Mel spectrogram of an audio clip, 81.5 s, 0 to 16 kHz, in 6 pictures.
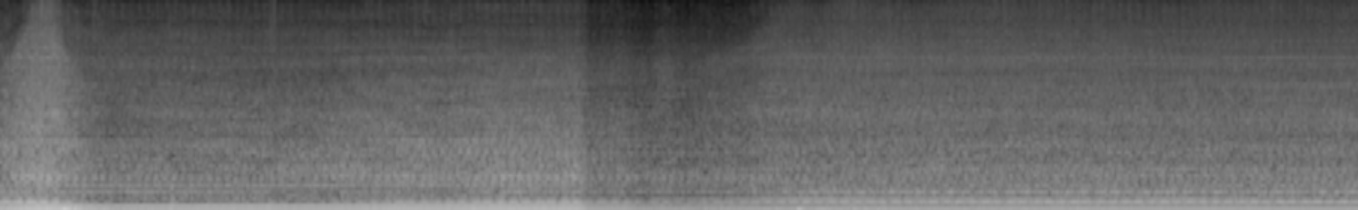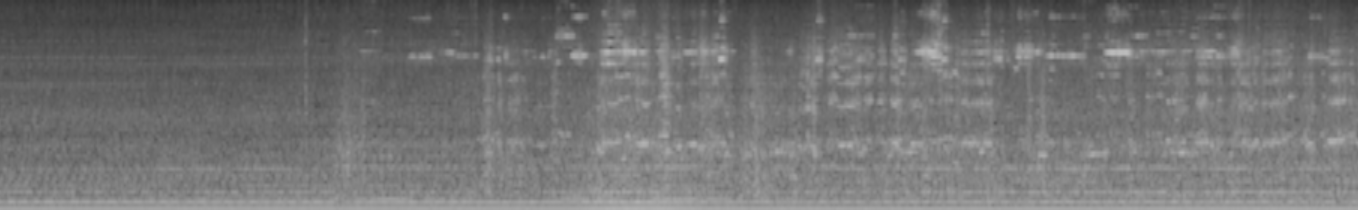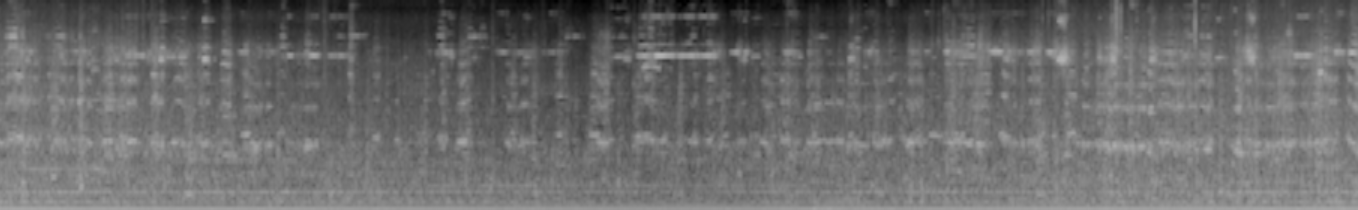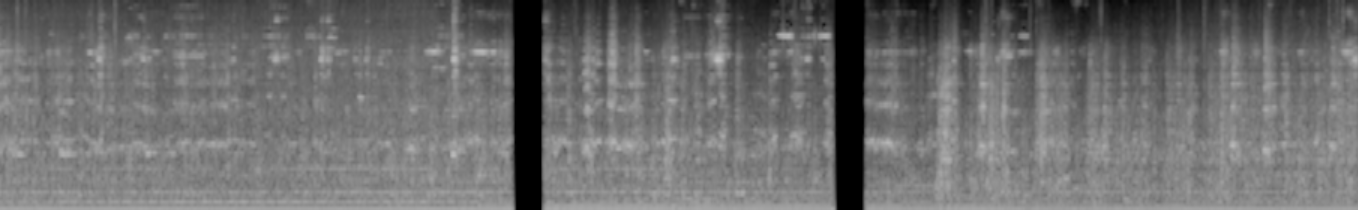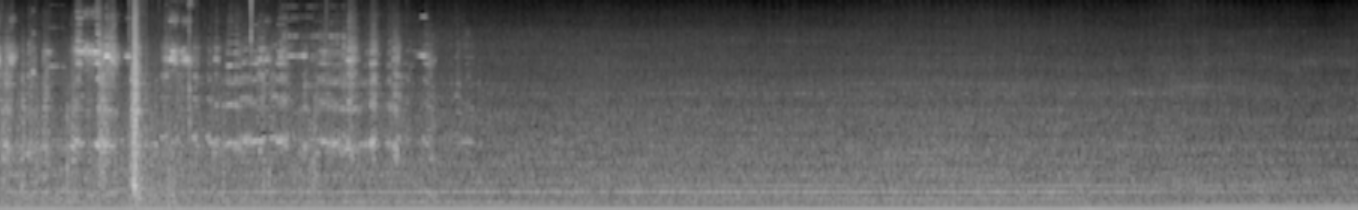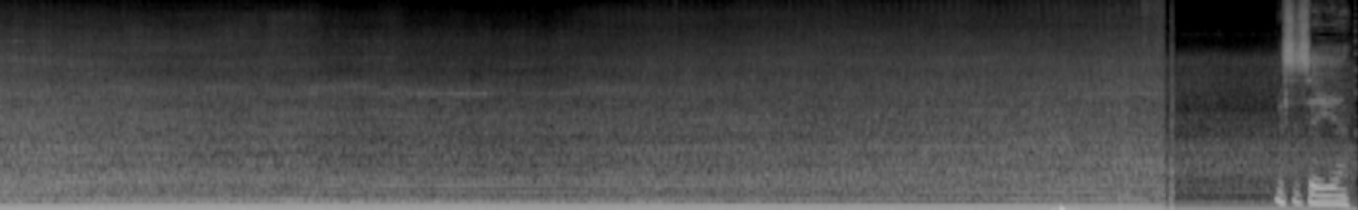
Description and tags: BULLDOZER SMALL CU
A Small but obnoxious Caterpillar bulldozer levelling a road. Mono sennhieser 416. Used for tank passing close up or use your imagination.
